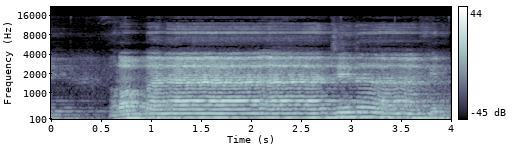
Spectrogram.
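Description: A man chanting an Islamic prayer in Arabic through a microphone. After a short breath he holds one long melodic note, with a wavering turn near the end.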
